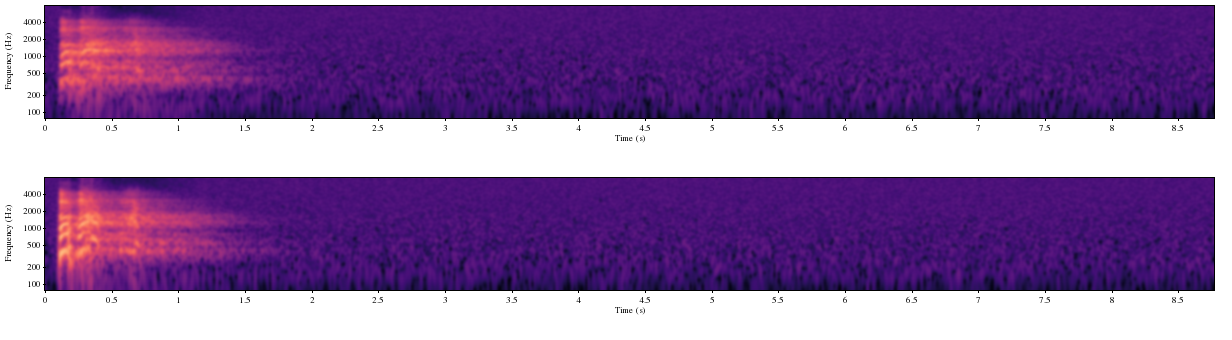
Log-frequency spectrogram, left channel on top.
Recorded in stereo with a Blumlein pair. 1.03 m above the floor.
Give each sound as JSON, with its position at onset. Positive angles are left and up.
{"t": 0.1, "sound": "laughter", "azimuth_deg": -50, "distance_m": 0.8}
